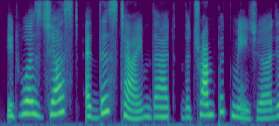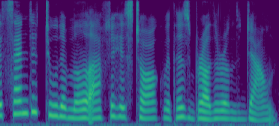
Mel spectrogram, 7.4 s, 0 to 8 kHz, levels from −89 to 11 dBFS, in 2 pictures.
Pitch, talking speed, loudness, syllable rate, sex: 225 Hz, 185 wpm, -22 LUFS, 4.1 syllables/s, female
